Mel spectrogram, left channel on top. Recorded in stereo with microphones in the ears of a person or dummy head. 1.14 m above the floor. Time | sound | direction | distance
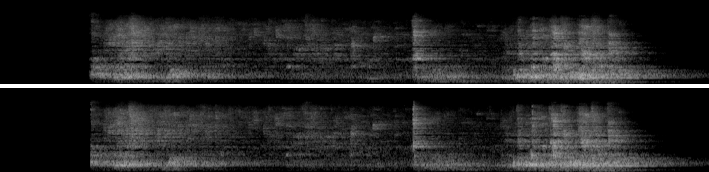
0.9 | a toilet flushing | 60° right (ahead or behind) | 1.3 m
